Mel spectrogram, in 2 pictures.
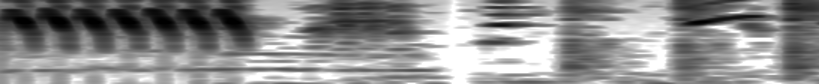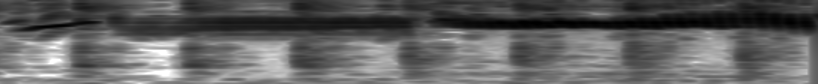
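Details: Canary song used to trigger reluctant canaries: a quick burst of downslurred notes, scattered clicks and short whistles, then a long buzzing trill rising in loudness.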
